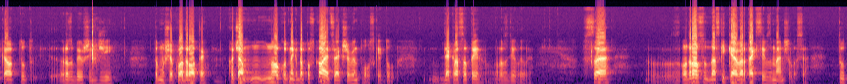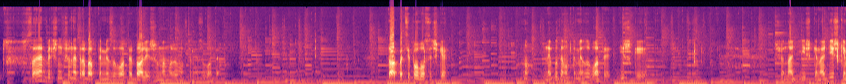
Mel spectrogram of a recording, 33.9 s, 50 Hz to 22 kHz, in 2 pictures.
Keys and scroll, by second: 1.9 j, 9.4 Tab, 11.9 Tab, 14.6 Tab, 16.2 Tab, 18.4 KP_Divide, 19.9 Tab, 21.1 KP_Divide, 25.5 Tab, 27.4 Tab, 30.9 Tab, 33.7 2.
